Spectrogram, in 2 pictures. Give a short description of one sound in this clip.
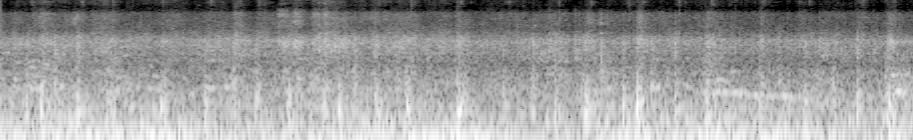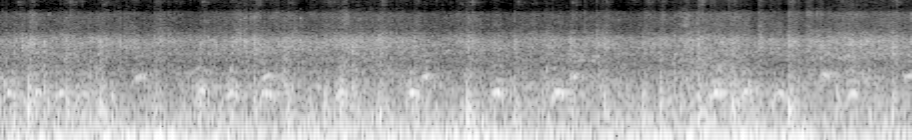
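Steel wheels clack and squeal on the rails.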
